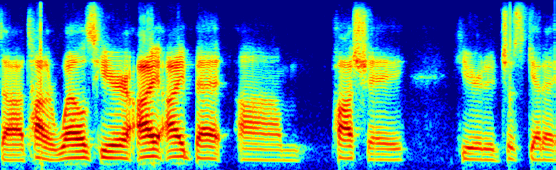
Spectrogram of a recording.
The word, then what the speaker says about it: Pache: I don't know how to say it, Pache. but Pache.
